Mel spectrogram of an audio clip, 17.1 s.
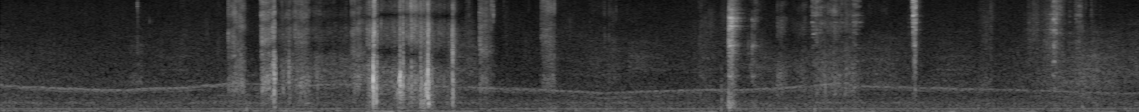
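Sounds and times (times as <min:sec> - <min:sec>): faint wavering high tone: 0:00.0 - 0:17.0
scraping and rustling noises: 0:03.4 - 0:07.5, 0:08.1 - 0:08.4, 0:10.4 - 0:13.0, 0:14.6 - 0:16.6.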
